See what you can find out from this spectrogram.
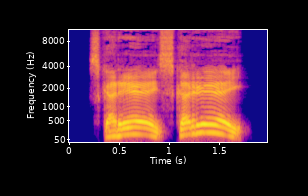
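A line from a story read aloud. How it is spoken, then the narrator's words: Shouting. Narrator (Russian): кричал Орлан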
